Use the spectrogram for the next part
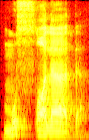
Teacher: صاد کو خوب موٹا کر کے پڑھنا ہے، لا کو باریک پڑھنا ہے، لام کو، اور الف مدہ کے قائم مقام ایک الف کی مقدار کے برابر لمبا کرنا ہے.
